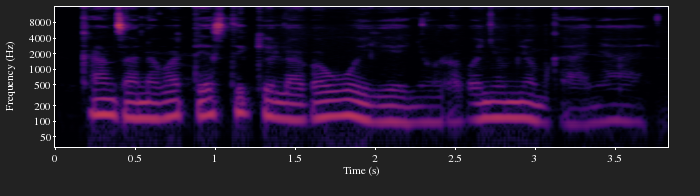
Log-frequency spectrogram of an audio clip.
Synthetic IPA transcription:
kʰʼa˦nd͡zʱa˨na˨k̬ʼwa˦d̥e˦stʼi˦kʼɛ˨la˨k̬ʼa˦wu˦jɛ˨ɲɔ˨ra̰˨kʼɔ˦ɲu˦m̩˦ɲo˦˨m̩˨ɡ̥ʱa˨ɲaː˦jɔ

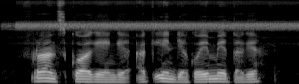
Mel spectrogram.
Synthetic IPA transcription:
fra˦nskɔ˦a˨kɛ˨ŋɡɛ˨ʔa˦ki˦ndja˨kɔ˨˦e˦me˦ta˨kɛ˦

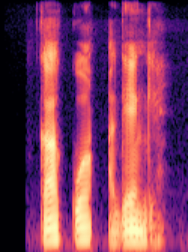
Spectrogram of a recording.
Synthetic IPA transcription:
ka˦kwɔ˦ | a̰˨ɡɛ˦ŋɡɛ̰˨

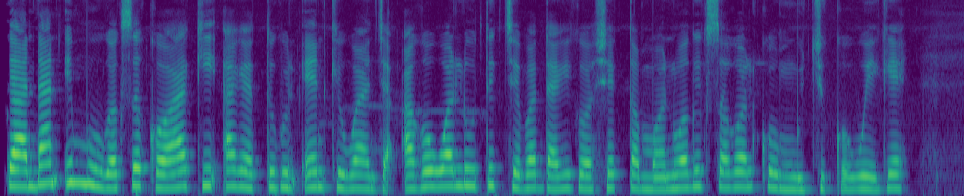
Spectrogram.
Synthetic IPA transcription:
ka˨nda˦nɪ˦mu˨ɡa˨kse˦kɔ˨a˦kɪ˦ʔa˦kɛ˨tu˦ɡu˨lɛ˦nkɪ˨wa˦ɲd͡ʒa̰˨ʔa˨kɔ˦wa˦lu˦ti˦k̚t͡ʃe˨ba˦da˨kɪ˦kɔ˨ʃe˦k̚tɔ˨mɔ˨nwɔ˦kɪ˦ksɔ˦kɔ˦lko˨mu˨t͡ʃi˨kːo˨we˨kɛ˦

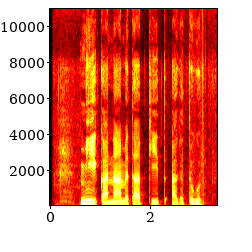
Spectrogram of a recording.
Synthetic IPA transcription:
miː˦˨ka˨na˦me˦ta˦˨p̚ki˦ta˨ɡe˨to˦ɡo˦l

